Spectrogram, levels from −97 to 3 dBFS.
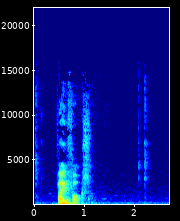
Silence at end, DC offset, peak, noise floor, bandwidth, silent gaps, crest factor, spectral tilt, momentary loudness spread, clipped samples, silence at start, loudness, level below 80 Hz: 1.6 s; under 0.1%; -12 dBFS; -69 dBFS; 14.5 kHz; none; 26 dB; -6 dB/octave; 20 LU; under 0.1%; 0.5 s; -32 LUFS; -72 dBFS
